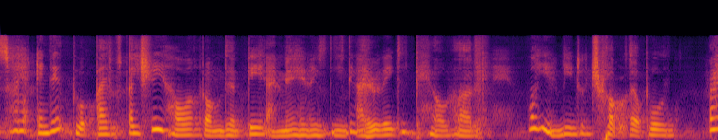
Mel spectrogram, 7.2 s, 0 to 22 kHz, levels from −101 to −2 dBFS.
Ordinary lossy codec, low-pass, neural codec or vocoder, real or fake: none; none; codec, 16 kHz, 0.5 kbps, FreqCodec, larger model; fake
